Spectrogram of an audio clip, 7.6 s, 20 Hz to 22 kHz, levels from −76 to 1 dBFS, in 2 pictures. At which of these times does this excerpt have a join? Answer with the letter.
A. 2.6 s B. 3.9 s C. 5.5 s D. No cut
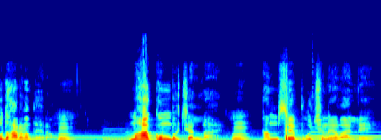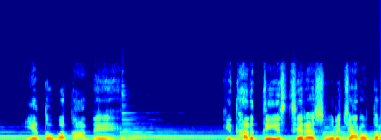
A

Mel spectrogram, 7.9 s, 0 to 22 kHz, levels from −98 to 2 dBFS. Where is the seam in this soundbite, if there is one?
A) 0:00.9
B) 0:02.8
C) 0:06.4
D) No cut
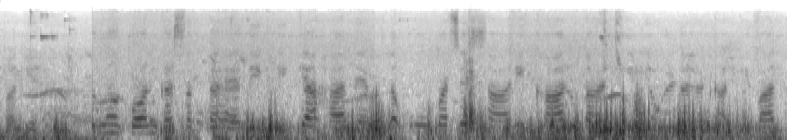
A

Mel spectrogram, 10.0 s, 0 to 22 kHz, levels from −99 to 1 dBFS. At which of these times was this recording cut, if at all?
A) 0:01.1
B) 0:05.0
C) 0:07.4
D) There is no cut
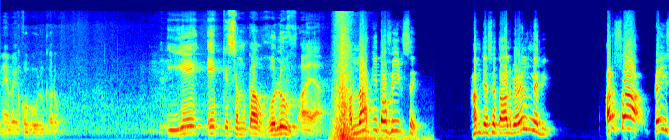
B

